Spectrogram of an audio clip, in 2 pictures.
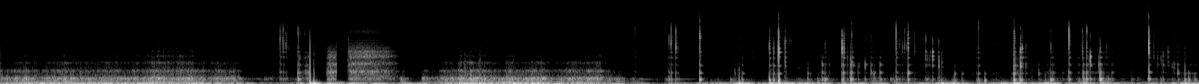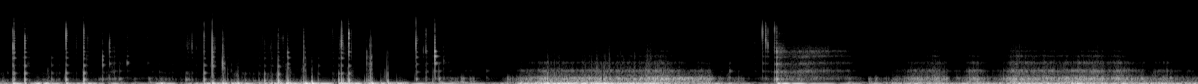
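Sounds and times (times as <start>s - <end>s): low rumble: 0.0s - 7.4s, 15.8s - 23.9s
plastic hose clicks and taps: 2.8s - 3.2s, 7.7s - 16.5s.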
